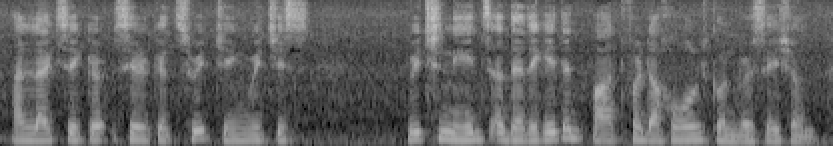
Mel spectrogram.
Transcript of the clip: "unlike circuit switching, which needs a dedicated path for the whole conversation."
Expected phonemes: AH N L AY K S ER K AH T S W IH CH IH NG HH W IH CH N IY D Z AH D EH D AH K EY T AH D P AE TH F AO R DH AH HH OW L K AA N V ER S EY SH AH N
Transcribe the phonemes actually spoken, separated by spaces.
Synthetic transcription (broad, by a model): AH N L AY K S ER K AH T S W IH CH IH NG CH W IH CH N IY D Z AH D EH D AH K EY T AH D P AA T F AO R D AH HH OW L K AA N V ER S EY SH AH N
